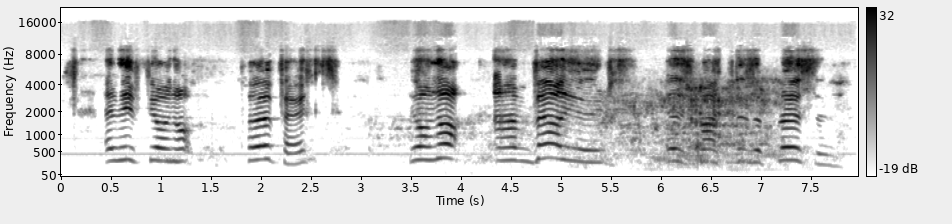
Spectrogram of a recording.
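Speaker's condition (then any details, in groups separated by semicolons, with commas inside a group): Cerebral palsy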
